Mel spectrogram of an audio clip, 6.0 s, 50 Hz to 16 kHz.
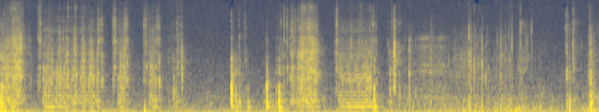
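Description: Cordless power screwdriver run in three brief whirs, driving 6-32 screws into their nuts on the printer's base plate, with small clicks of handling between. The bursts are kept short to snug the screws down just a little, so as not to overtighten them into the melamine.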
